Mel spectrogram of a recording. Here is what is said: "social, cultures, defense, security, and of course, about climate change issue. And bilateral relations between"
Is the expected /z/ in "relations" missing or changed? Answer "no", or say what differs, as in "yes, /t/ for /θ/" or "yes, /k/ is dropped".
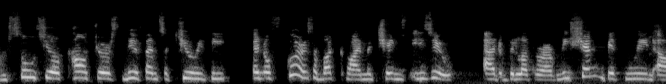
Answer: yes, /z/ is dropped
